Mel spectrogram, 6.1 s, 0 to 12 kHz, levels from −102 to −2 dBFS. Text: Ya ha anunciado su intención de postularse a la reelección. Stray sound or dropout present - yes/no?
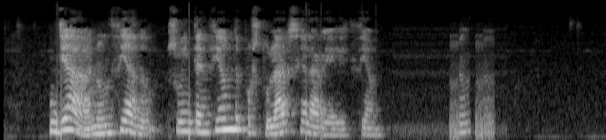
yes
